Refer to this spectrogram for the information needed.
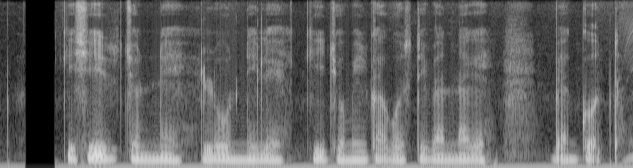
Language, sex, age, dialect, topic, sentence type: Bengali, male, 51-55, Rajbangshi, banking, question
